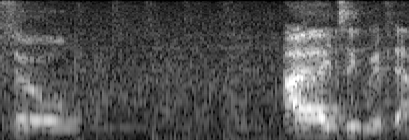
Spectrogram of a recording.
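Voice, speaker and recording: A man with a Brazilian accent speaks at a high pitch for a man, with music in the background. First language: Portuguese. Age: 20s. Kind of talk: casual talk to camera.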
